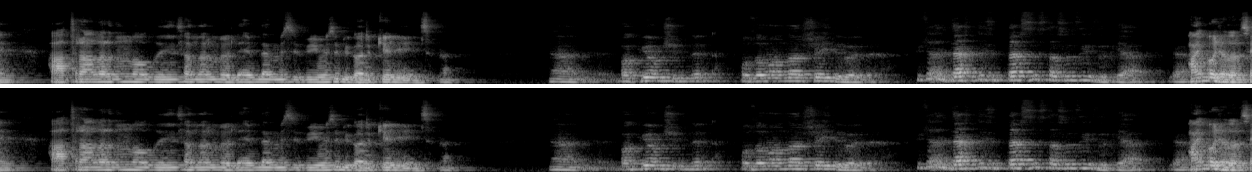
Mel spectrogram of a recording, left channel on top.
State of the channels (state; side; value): normal; both; correlation 0.92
